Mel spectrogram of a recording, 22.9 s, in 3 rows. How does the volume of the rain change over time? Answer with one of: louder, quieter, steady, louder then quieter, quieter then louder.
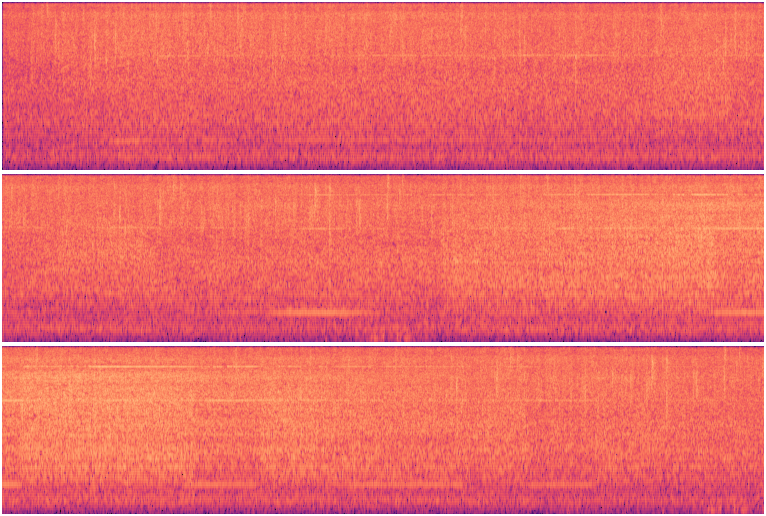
steady.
